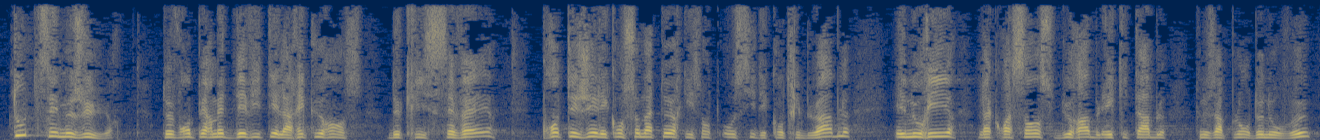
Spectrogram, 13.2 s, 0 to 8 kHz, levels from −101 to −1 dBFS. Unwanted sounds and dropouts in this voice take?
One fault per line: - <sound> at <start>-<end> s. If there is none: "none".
none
